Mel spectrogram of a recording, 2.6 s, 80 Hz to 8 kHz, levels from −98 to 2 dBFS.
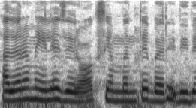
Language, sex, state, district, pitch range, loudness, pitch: Kannada, female, Karnataka, Bangalore, 210-245 Hz, -14 LUFS, 220 Hz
